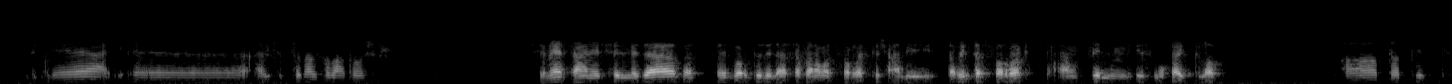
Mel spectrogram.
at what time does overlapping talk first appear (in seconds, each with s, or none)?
none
